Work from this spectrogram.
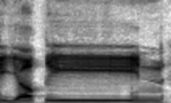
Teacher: قاف کو موٹا پڑھیں گے، یا مدہ ہے یہاں پر لمبا بھی کریں گے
